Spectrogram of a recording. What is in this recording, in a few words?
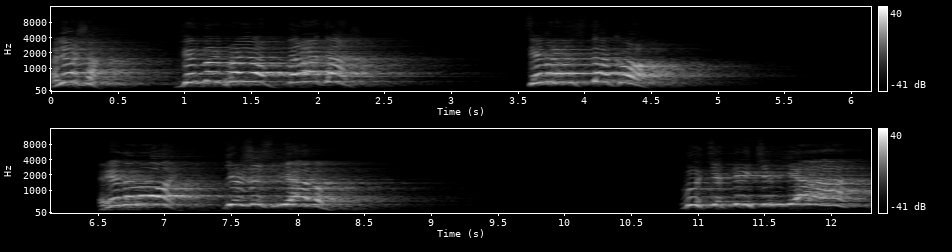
walla rus mountain chatter; modern warfare 2; amb walla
